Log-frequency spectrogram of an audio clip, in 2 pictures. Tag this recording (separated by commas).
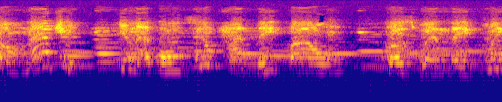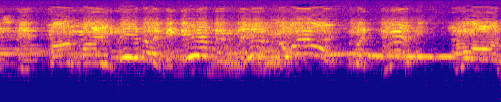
Music, Male singing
